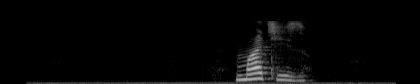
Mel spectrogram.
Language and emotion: Russian, neutral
